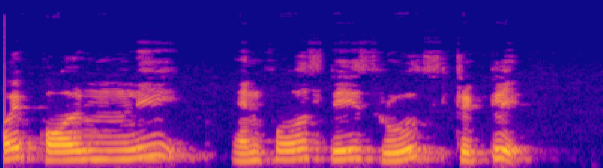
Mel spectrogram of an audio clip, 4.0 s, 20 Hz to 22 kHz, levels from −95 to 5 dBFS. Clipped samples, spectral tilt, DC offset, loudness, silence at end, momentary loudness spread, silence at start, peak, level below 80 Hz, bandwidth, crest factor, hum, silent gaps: under 0.1%; -7.5 dB/octave; under 0.1%; -18 LUFS; 0.5 s; 11 LU; 0 s; -2 dBFS; -66 dBFS; 7.6 kHz; 16 dB; none; none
